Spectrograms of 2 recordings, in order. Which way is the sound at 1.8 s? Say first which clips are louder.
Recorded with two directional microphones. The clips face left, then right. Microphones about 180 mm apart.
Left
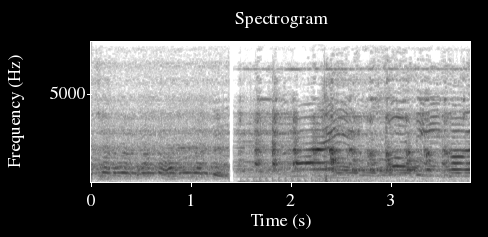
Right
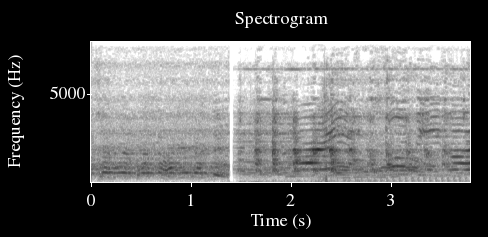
Even; 60° right (ahead or behind).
